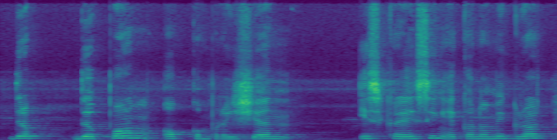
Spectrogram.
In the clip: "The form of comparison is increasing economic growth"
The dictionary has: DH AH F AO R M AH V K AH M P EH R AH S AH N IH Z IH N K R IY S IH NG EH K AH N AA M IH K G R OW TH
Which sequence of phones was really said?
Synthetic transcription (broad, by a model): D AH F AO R M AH F K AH M P R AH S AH IH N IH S K R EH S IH NG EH K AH N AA M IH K G R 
